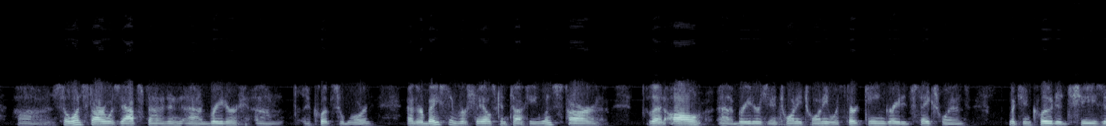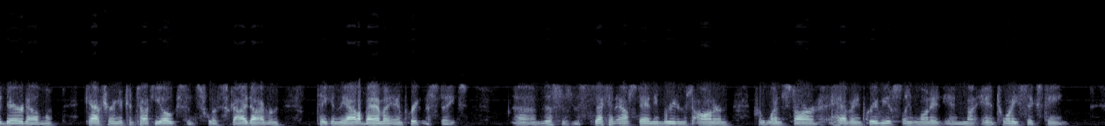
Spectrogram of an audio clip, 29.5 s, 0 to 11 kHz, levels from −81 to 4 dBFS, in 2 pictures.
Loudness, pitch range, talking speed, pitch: -24 LUFS, 125-140 Hz, 140 wpm, 130 Hz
